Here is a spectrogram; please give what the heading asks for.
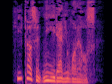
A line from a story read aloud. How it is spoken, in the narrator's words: Millie said coldly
